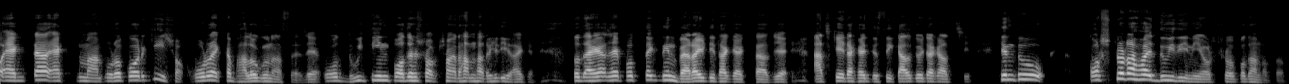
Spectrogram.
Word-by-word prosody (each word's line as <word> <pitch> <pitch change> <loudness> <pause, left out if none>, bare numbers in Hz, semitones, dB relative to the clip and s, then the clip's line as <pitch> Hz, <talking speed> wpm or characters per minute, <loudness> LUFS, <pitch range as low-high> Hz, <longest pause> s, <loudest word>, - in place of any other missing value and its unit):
একটা 175 +4 +2 0.2
এক 175 - -12 0.2
মা 150 - -1
ওরা 175 +2 +1
করে 195 -1 +2
কি, 250 - -7
স - - -31 0.2
ওরও 185 +3 +2
একটা 180 -1 -3
ভালো 135 +3 +1
গুণ 145 -2 -4
আছে 110 - -22
যে 120 - -5 0.2
ও - - -5 0.2
২-৩ 185 +5 -3
পদে 175 0 +3
সবসময় 155 +1 -2
রান্না 155 -1 -1
রেডি 150 +1 -6
রাখে 115 -1 -9 0.4
তো 175 - -3
দেখা 180 +2 +7
যায় 200 -1 +4
প্রত্যেকদিন 200 0 -1
ভ্যারাইটি 155 +4 +5
থাকে 130 -3 +2
একটা 115 - -5
যে 130 - -2 0.4
আজকে 135 +5 -5
এইটা 150 -2 +3
খাইতেছি, 145 -1 -2
কালকে 140 +1 +1
ওইটা 140 -2 0
খাচ্ছি। 125 -1 -5 0.3
কিন্তু 220 +1 +2 0.7
কষ্টটা 250 +5 +4
হয় 225 -1 +7
২ 195 -1 0
দিনই 135 -5 -5
ওর 115 - -9
শো 135 - -9
প্রধানত। 120 -8 -10
155 Hz, 195 wpm, -24 LUFS, 135-195 Hz, 0.7 s, দেখা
